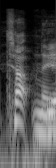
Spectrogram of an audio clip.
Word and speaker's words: tuppenny: It's pronounced tuppenny, isn't it? – Okay. Yeah. Oh. – Tuppenny.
